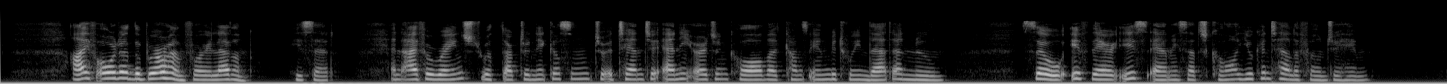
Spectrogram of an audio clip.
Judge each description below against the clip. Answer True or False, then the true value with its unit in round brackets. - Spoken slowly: False (160 wpm)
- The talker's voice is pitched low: False (225 Hz)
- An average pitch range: True (3.0 semitones)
